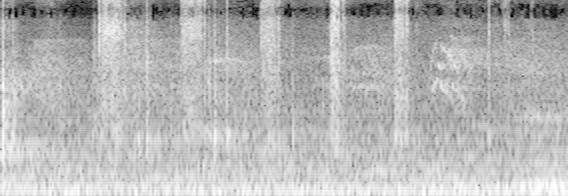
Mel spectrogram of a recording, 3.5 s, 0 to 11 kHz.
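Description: Socket wrench ratchet clicking in repeated short bursts while undoing M6 screws with a 10 mm socket on a 1999 Maruti Zen engine, near and moderately loud over a low background rumble.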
